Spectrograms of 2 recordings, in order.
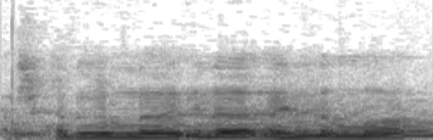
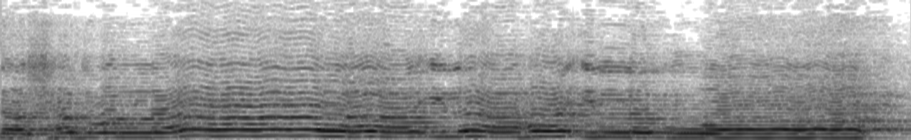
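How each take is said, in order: First: It is said in a small, quiet voice. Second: It is called out in a loud voice. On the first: The speaker is afraid of being overheard. "ছোট্ট আওয়াজে বলতেছে" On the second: The speaker has found courage and declares it openly. "এবার ডাক দিয়া বলতেছে"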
